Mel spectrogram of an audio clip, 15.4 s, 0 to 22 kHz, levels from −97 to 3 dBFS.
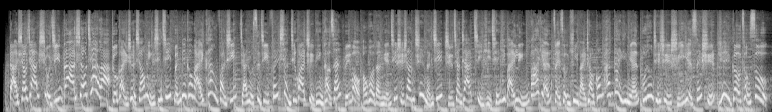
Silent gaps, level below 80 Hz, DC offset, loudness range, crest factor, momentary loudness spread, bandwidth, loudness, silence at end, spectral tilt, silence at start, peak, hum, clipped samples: none; -24 dBFS; 0.2%; 1 LU; 10 dB; 2 LU; 16 kHz; -9 LUFS; 0.1 s; -3 dB/octave; 0.1 s; 0 dBFS; none; under 0.1%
